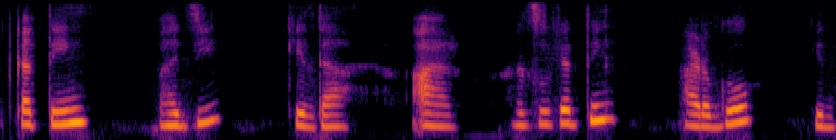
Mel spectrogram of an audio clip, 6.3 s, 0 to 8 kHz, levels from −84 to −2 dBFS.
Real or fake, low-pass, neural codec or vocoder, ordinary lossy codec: fake; 7.2 kHz; codec, 16 kHz, 1 kbps, X-Codec, HuBERT features, trained on LibriSpeech; AAC, 32 kbps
